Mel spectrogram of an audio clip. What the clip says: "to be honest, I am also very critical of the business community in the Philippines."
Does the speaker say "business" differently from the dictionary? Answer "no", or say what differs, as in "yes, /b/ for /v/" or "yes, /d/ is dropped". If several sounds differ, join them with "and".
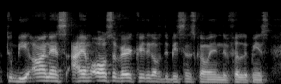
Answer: yes, /s/ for /z/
